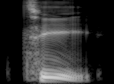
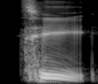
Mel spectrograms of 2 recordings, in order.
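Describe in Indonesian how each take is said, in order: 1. Huruf t mengeluarkan hembusan udara yang kuat. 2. Huruf t mengeluarkan hembusan udara yang kuat.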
